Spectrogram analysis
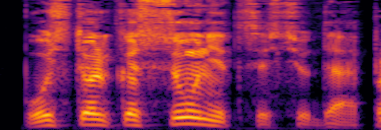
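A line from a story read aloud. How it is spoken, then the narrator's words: Grumble. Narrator (Russian): пробурчал Бурибухе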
